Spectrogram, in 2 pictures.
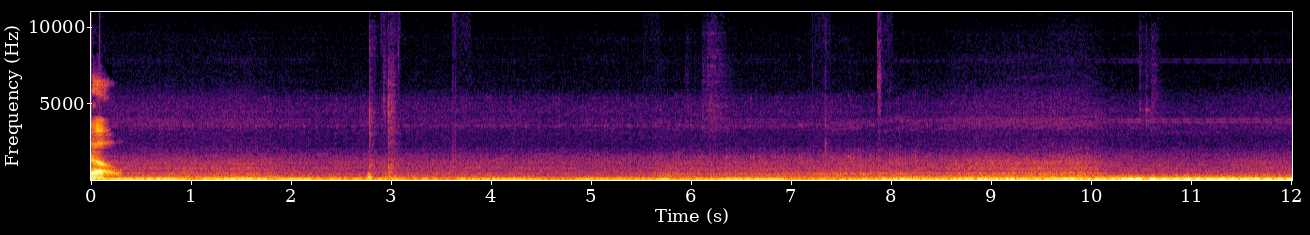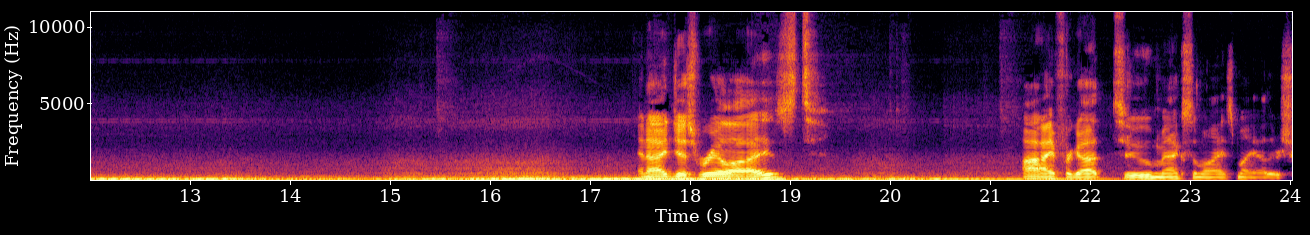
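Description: A truck engine rumbles low and steadily.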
